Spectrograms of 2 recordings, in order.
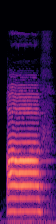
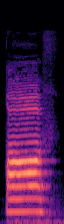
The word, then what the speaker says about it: Qaf: The name of this letter is Qaf. Get it from deep inside the tongue. You know, the deepest part of the tongue. This is where the Qaf is pronounced from. So it's Qaf.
